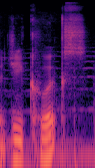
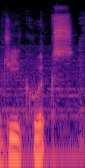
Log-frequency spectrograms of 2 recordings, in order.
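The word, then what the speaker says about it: GQuuuuuuX: name in Japanese and it does sound like Quicks like Crux so G Quicks yeah qua is close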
